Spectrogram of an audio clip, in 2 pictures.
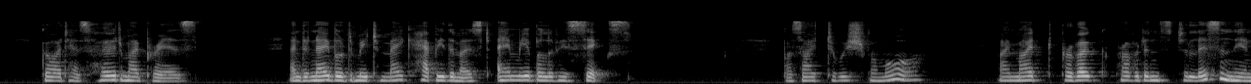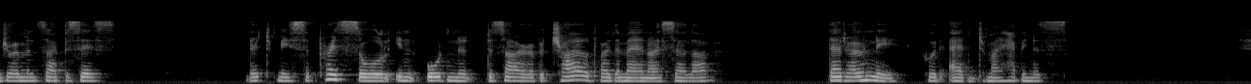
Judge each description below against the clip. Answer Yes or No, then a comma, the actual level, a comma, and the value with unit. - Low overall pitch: No, medium, 175 Hz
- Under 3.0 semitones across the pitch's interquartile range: Yes, narrow, 2.6 semitones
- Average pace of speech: No, slow, 130 wpm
